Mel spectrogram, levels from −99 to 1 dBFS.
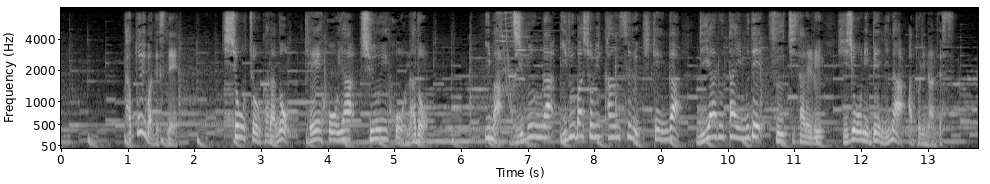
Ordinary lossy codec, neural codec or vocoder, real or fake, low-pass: none; none; real; 7.2 kHz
